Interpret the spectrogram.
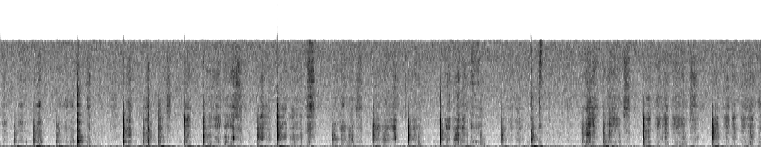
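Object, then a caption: Chalk on a thin flat chalkboard. White chalk writes text on a small, flat, cat-silhouette chalkboard, a thin solid board lying on red fabric. About two dozen short, crisp, scratchy strokes and taps follow one another over a low steady background hum.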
